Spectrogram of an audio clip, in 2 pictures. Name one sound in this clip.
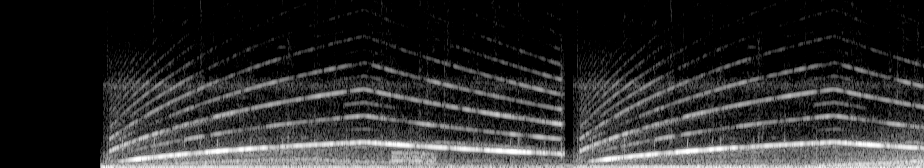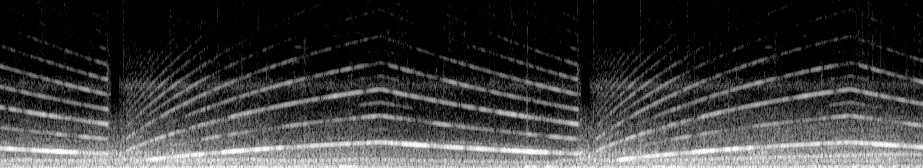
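A fire engine's motor rumbles steadily.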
